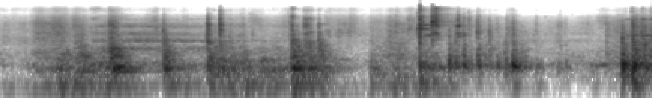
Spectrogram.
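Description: Hard kitchen items, dishes and utensils, clattering and clinking as they are handled and set down around the sink: a string of irregular knocks, some with a short bright ring.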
